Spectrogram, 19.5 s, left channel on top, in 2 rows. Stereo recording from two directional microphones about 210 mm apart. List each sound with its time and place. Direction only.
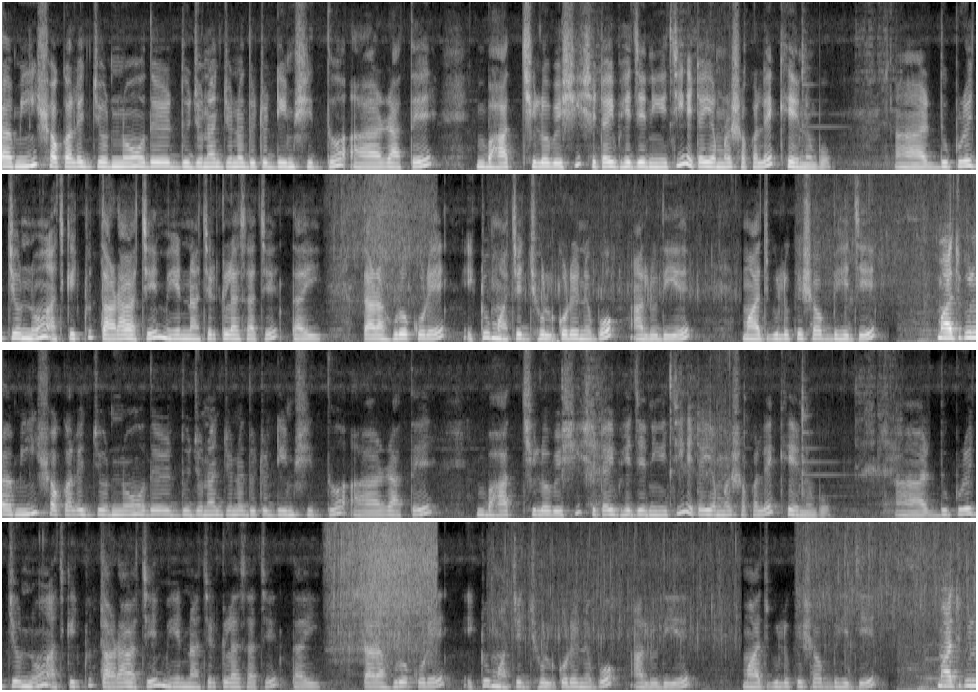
0.0 s speech: 50° left (ahead or behind)
19.1 s speech: 30° left (ahead or behind)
